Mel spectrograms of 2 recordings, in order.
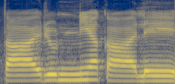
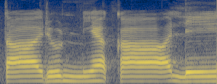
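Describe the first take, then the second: The two takes are said the same way.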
